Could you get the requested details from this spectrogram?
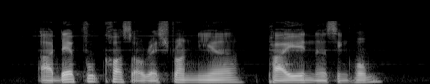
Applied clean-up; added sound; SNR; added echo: neural separator model SepFormer DNS4.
